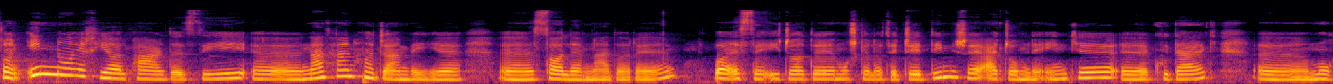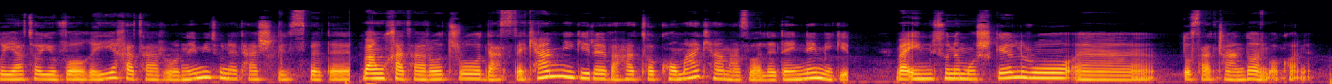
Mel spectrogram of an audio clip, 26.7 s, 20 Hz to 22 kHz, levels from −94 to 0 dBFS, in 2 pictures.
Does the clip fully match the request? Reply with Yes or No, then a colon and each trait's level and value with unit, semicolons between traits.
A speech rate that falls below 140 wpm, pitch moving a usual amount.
Yes: average, 110 wpm; average, 4.1 semitones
